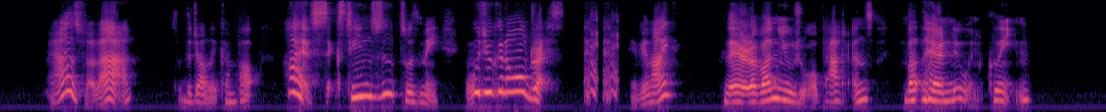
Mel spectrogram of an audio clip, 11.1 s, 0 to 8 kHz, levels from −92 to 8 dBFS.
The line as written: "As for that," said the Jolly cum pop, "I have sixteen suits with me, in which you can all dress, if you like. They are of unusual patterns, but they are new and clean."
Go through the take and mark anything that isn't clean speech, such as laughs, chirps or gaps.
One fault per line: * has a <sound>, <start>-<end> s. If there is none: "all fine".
* has a laugh, 5.8-6.2 s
